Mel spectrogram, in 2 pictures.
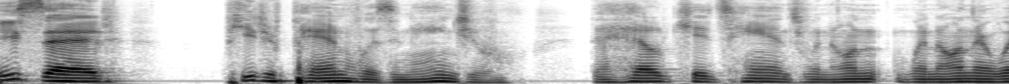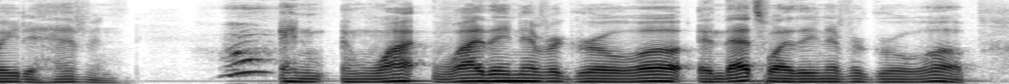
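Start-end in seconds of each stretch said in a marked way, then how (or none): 1.1-10.0 eerie, unsettling, creepy put-on storyteller voice. Retelling what someone said, quoting it in a creepy voice. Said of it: "I'm going to say it in my creepy voice".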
